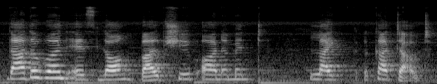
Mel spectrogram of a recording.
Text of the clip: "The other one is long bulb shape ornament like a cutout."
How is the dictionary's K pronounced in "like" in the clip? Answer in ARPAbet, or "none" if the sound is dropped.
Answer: none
